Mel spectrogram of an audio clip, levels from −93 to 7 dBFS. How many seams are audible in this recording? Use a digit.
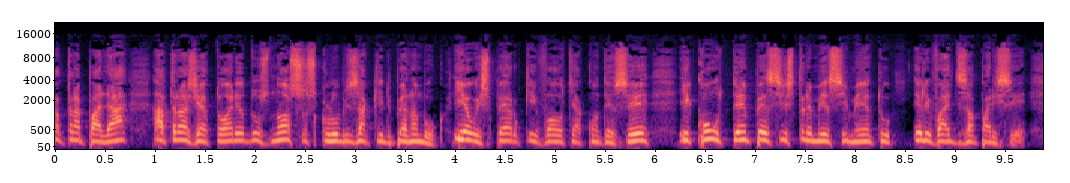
1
